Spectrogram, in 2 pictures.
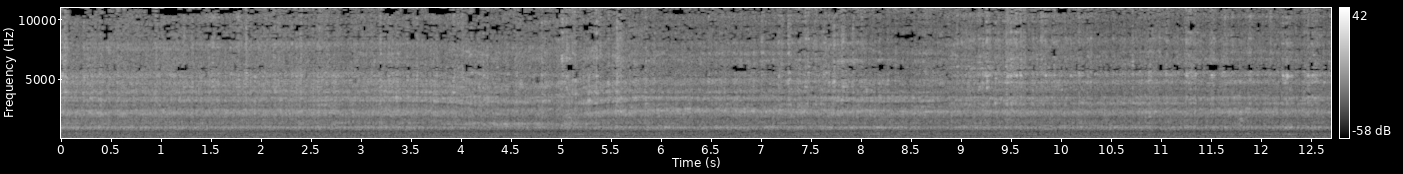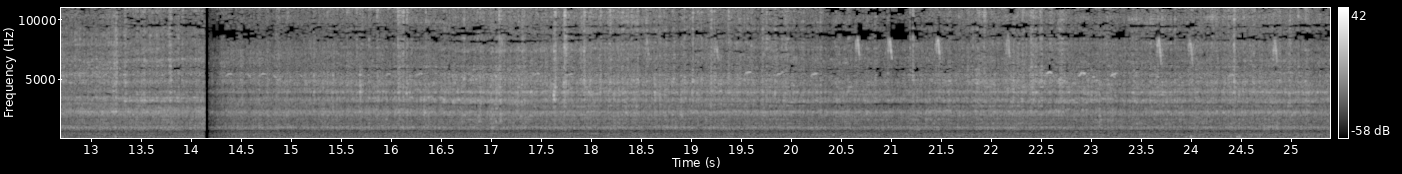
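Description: Engine of a small tracked rice carrier idling steadily, a constant even hum, broken off for a moment about halfway through.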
